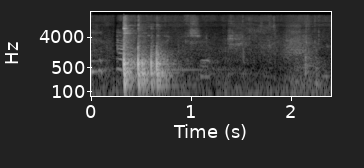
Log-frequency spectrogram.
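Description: Kitchen clatter: one sharp knock about a third of a second in, then a few quick lighter clinks, from a glass bowl and a wooden spoon knocking against a mixing bowl as pudding mixture is worked.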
